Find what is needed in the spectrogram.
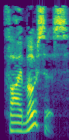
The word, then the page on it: phimosis: British English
